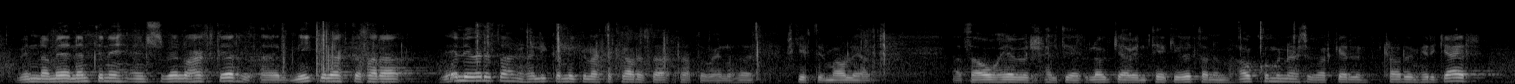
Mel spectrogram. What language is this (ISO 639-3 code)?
isl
